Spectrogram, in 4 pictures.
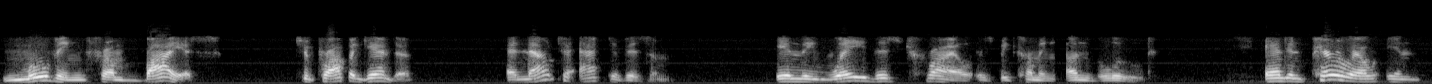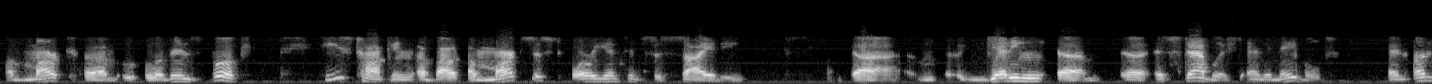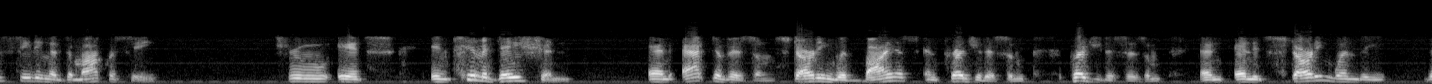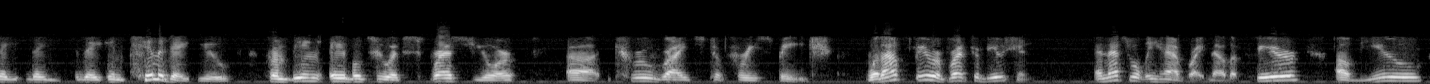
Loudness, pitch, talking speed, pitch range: -14 LUFS, 130 Hz, 95 wpm, 110-170 Hz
